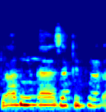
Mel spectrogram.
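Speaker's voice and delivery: high, quiet moan of pain; mock an elderly parent's soft "ouch"; aching parent. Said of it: "pegelinu di mana-mana sakit". (orang tua mengeluh kesakitan)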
